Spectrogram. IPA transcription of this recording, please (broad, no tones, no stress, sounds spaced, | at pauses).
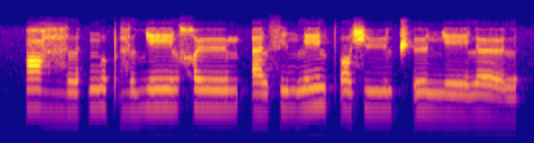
ʕ a̤ l | ŋ o pʼ a̤ l ʎ eː l χ øː m pʼ a l s i m l e l pʼ ɔ ɕ yː l t͡ʃʼ ø ɲ eː l œ l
